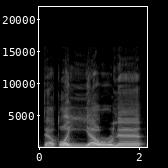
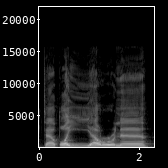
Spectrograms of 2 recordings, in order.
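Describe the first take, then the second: Both takes have the same delivery.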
